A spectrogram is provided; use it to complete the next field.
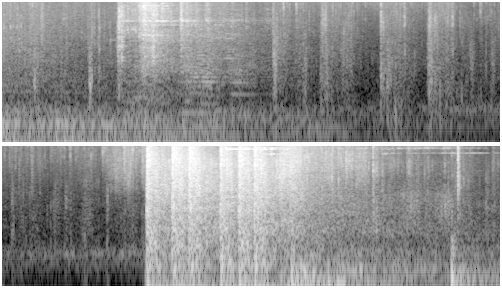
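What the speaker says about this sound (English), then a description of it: "I love this gun, man. Just fires so much freaking faster compared to like the energy weapons I'm used to." Rapid gunfire from a fast-firing gun in the game Fallout: New California, crackling in quick bursts with footstep-like shuffles during the quieter middle stretch, then resuming loud and dense near the end.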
